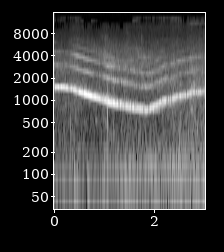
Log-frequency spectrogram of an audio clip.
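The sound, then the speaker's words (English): An ambulance siren wails loudly and continuously as it passes by, its tone sliding steadily downward and then climbing back up, with low road rumble beneath. “apparently, it's an ambulance actually. So let's just wait for it to pass.”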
